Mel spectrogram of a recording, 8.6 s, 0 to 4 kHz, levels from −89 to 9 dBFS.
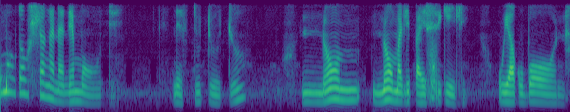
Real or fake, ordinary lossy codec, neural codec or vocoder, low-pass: fake; none; codec, 24 kHz, 3.1 kbps, DualCodec; 3.6 kHz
